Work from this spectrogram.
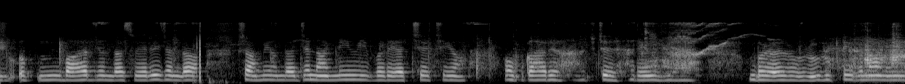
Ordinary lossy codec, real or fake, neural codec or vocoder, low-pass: none; real; none; 7.2 kHz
